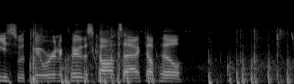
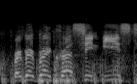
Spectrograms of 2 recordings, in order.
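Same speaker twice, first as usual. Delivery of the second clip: urgent callout; 5 semitones higher than usual. Real, not acted. Urgent contact callout on radio.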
